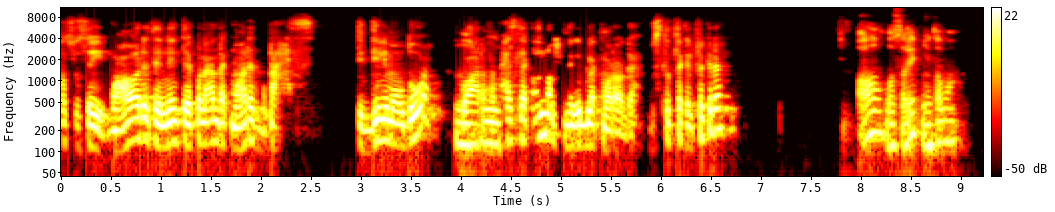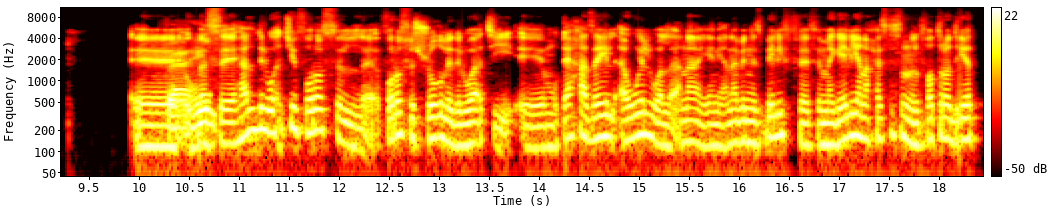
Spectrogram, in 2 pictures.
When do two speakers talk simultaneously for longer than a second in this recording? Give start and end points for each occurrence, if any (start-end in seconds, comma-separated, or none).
none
